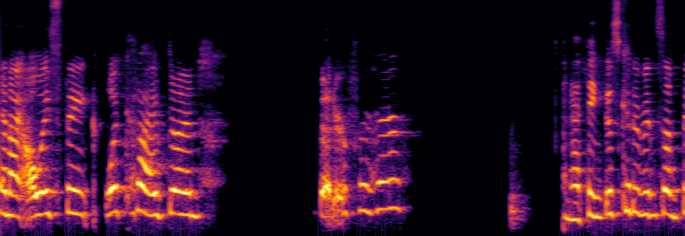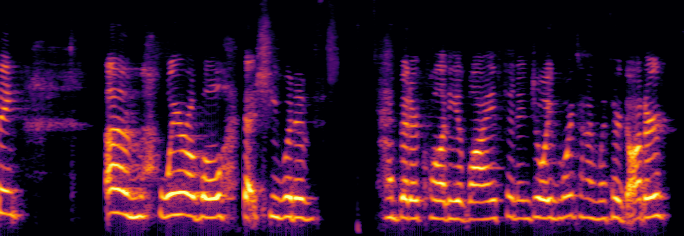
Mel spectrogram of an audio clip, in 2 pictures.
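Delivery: crying speech. A clt reflecting on what more could have been done for a patient: crying while talking. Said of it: "now that I'm done crying".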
